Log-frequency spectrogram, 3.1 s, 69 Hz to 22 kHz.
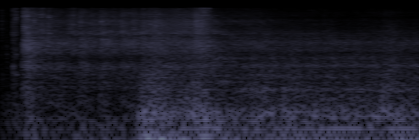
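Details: Peugeot 207/308 after alternator replacement: brief crank, then the engine catches and settles into a steady, even idle; battery rises from 11.89 V to about 14 V, so the new alternator is charging; normal start and idle.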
